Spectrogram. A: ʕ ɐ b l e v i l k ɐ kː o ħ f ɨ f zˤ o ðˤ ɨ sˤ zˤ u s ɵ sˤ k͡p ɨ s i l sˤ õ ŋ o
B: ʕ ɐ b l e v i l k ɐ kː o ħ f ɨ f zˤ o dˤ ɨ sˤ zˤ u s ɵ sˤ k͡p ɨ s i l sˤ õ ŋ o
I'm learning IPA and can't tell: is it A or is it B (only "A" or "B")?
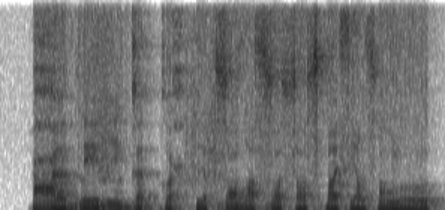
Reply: A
